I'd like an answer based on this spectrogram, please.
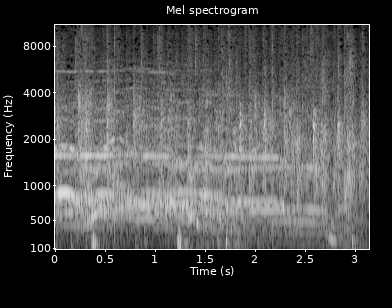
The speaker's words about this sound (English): Let's make some noise for Langston Kerman.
